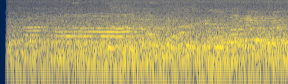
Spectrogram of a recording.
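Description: Crowd chatter: many people talking at once, with no single voice or event standing out.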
